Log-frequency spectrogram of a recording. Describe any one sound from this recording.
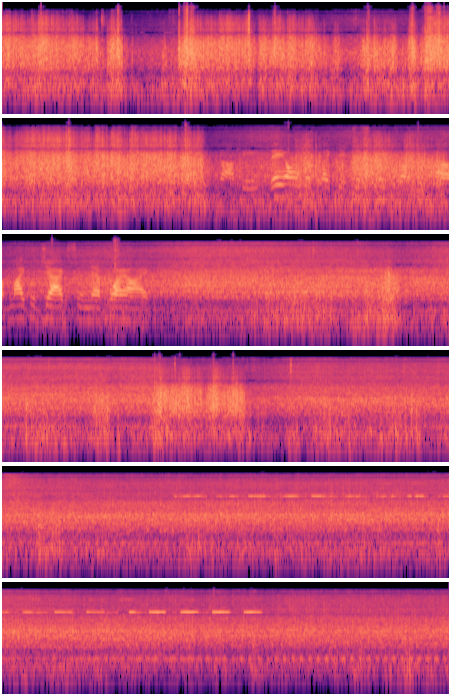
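A bus engine idles loudly nearby.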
